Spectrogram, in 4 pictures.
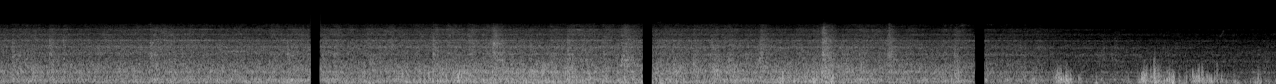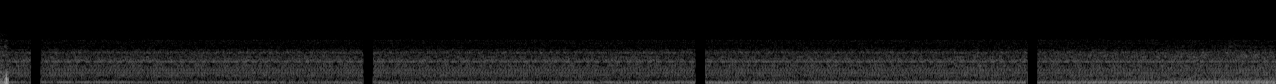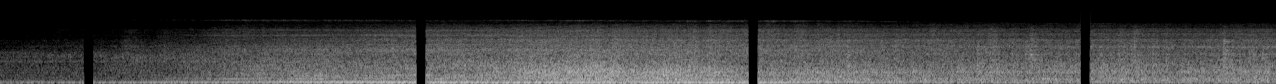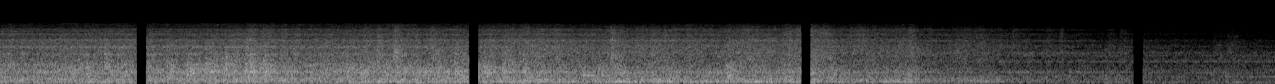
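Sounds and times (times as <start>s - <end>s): train wagons rumbling on rails: 0.0s - 13.0s, 20.9s - 51.0s
locomotive engine hum: 0.0s - 51.0s.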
